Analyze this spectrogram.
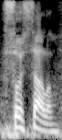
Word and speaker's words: Soisalo: Soisalo. You said it right.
